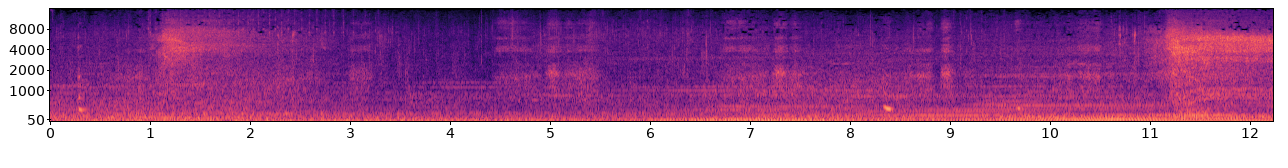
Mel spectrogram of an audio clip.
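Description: A large snake hisses loudly.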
